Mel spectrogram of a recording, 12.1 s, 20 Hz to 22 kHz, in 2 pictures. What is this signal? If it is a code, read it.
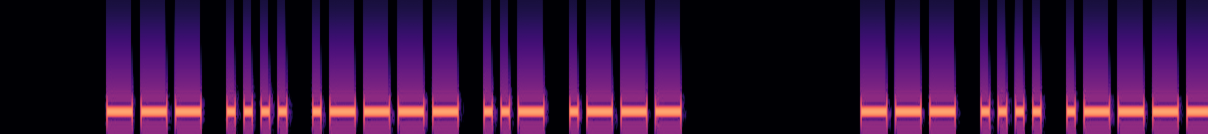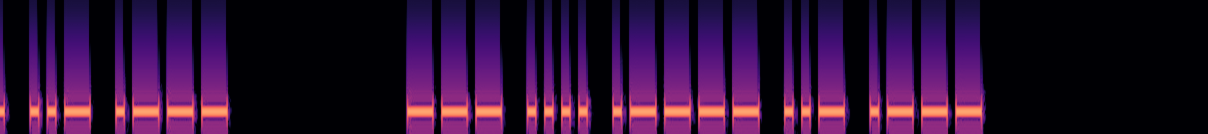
Morse code, heard as a keyed tone, about 28 wpm, 700 Hz. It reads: OH1UJ OH1UJ OH1UJ
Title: DXCC-100 Call Signs - 5 Characters - Repeated 3x - 28wpm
